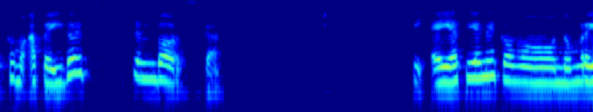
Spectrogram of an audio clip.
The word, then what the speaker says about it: Szymborska: Y como apellido es Sembrosca.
